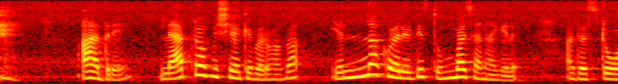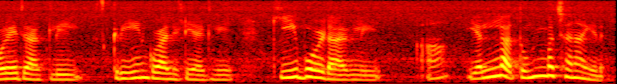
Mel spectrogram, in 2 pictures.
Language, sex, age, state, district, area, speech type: Kannada, female, 18-30, Karnataka, Udupi, rural, spontaneous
